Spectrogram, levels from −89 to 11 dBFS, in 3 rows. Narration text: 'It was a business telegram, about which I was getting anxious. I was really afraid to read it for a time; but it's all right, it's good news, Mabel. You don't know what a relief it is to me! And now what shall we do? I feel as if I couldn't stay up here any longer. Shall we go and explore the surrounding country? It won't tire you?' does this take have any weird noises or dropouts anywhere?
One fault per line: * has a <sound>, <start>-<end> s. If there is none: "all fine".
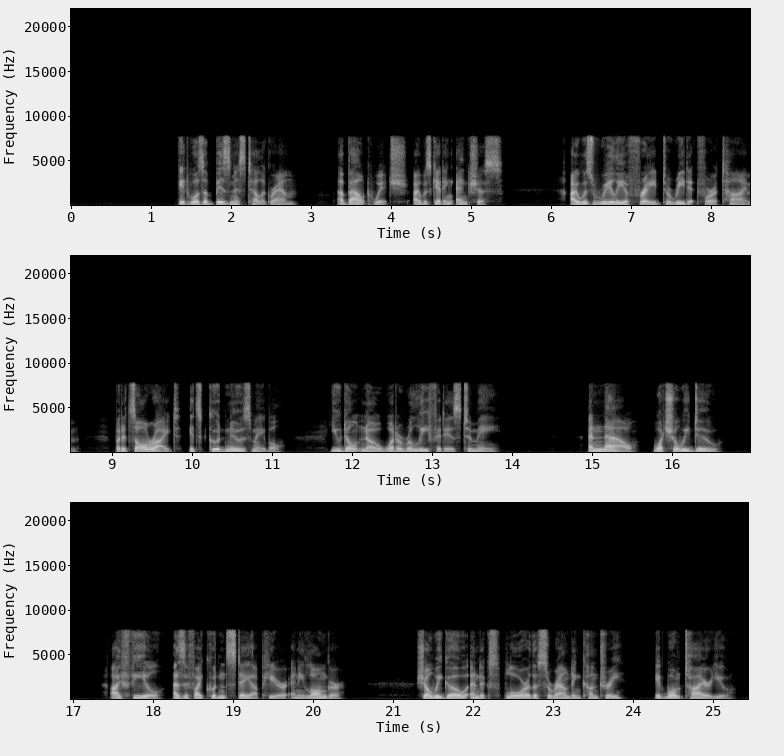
all fine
